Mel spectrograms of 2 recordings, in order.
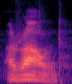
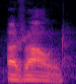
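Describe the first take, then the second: Both takes have the same delivery.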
